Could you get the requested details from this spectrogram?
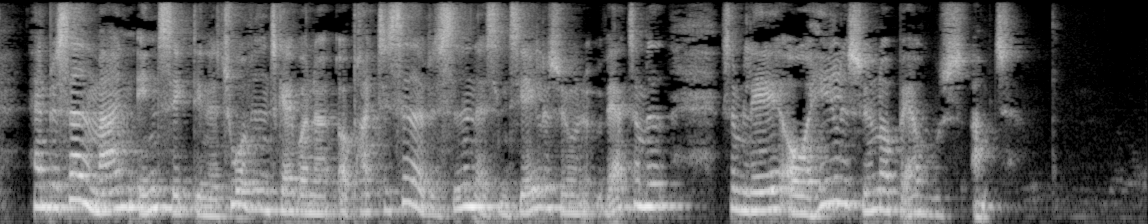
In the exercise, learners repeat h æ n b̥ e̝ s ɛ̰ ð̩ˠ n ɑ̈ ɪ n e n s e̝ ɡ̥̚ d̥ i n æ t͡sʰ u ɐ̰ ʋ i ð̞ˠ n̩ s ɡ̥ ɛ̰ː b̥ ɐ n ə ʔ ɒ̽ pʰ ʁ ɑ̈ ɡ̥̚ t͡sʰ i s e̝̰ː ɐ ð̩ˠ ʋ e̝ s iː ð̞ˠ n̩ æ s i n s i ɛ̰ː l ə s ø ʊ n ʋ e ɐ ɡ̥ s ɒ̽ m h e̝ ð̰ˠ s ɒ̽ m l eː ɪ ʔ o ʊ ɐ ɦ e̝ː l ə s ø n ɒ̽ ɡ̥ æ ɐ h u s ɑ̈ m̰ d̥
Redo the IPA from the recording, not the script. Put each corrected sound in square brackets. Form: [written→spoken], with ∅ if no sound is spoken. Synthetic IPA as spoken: h æ n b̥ e̝ s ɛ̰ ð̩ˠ [n→m] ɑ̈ ɪ n e n s e̝ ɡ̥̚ d̥ i n æ t͡sʰ u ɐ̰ ʋ i ð̞ˠ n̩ s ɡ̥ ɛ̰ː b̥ ɐ n ə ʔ ɒ̽ pʰ ʁ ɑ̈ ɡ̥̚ t͡sʰ i s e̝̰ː ɐ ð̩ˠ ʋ e̝ s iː ð̞ˠ n̩ æ s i n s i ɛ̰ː l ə s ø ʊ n ʋ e ɐ ɡ̥ s ɒ̽ m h e̝ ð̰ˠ s ɒ̽ m l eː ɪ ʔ [o→ɒ] ʊ ɐ ɦ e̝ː l ə s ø n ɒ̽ [ɡ̥→b̥] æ ɐ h u s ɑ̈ m̰ d̥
